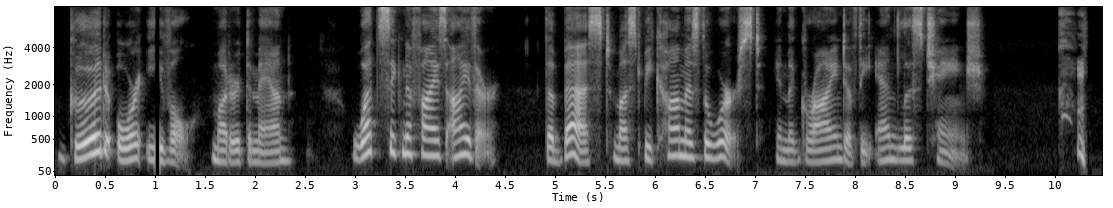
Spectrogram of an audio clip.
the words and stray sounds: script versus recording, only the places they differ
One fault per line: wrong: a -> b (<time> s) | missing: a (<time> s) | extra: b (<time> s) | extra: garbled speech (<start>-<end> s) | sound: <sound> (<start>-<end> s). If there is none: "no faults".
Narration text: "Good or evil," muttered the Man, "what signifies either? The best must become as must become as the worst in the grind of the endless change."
sound: dropout (1.0-1.1 s)
missing: must become as (6.5 s)
sound: laugh (10.0-10.3 s)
